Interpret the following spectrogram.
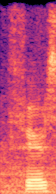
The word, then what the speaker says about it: Ferris: Ferris, like Ferris Bueller, rhymes with Paris.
